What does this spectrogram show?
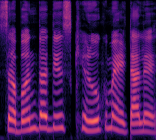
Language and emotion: Goan Konkani, neutral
